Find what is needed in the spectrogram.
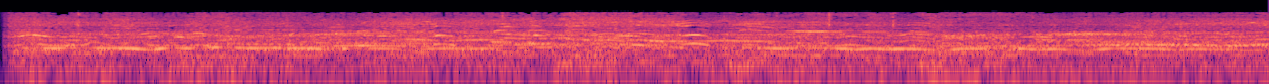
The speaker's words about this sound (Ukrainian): Тисячі людей, що масово ллють сльози і кричать від горя на вулицях Пхеньяна цієї середи, таким чином громадяни Північної Кореї прощаються з їхнім дорогим вождем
